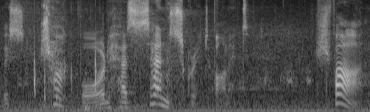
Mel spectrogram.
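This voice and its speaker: An actor playing a fussy, wordy gentleman scholar who speaks in flowery, old-fashioned phrases and gets excited easily, in old-time radio drama style. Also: medium pitch, slow pace. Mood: excitable, wordy. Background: music.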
